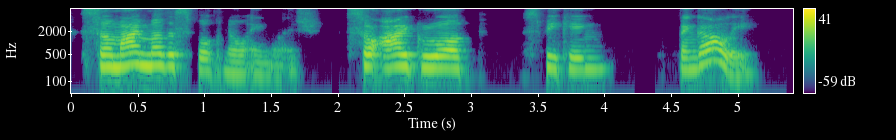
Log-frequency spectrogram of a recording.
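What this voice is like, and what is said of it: British accent, not Indian. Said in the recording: “even though I was born in the UK, you can tell from my accent, I don't have an Indian accent”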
